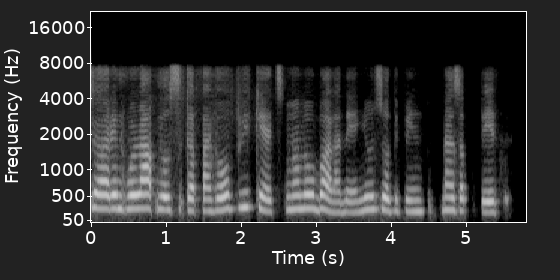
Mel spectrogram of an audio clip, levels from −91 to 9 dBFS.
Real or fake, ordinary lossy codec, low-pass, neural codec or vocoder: fake; none; none; codec, 16 kHz, 0.5 kbps, FunCodec, trained on Chinese and English, 25 frames a second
